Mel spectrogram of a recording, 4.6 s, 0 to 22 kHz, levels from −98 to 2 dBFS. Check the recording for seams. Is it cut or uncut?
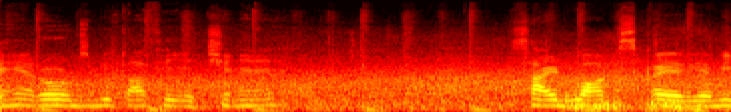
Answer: uncut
